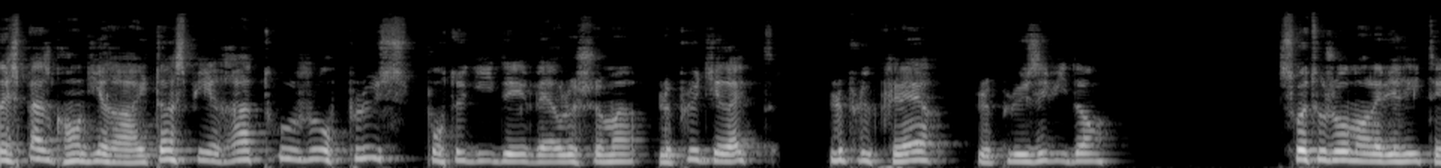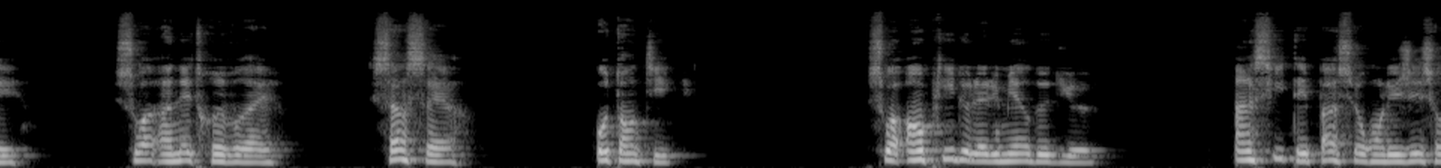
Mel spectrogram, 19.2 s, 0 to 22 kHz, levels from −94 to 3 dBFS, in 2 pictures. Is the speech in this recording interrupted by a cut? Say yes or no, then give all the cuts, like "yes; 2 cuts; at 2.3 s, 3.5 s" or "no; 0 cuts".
no; 0 cuts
